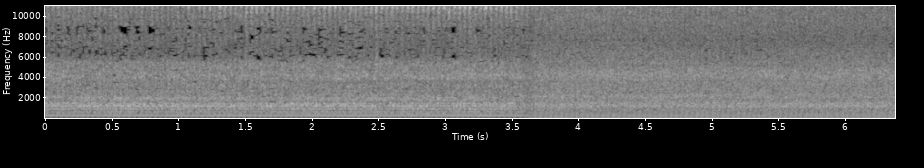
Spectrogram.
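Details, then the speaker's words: Yard Machines mower restarted; owner guesses a remaining carb blockage restricts fuel flow at startup, keeping speed slow until vacuum builds; a slow fuel leak later found. Engine runs steadily, then note jumps and firms up midway: slow idle after restart. "instead I think there's still some sort of a blockage in the carb that's keeping the fuel flow from being where it needs to be at startup this is then keeping the engine speed slow until there's enough vacuum to help overcome the blockage"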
